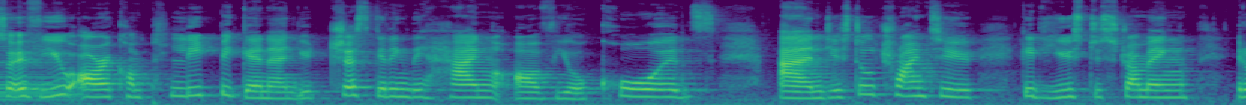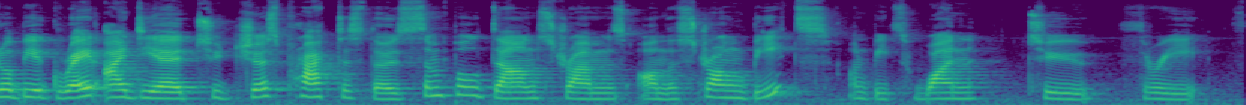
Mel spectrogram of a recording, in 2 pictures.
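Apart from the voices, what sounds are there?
No distinct noise like a dog, phone or traffic.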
